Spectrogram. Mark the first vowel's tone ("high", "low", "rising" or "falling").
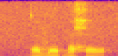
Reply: low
